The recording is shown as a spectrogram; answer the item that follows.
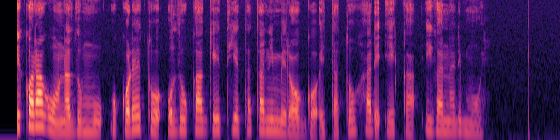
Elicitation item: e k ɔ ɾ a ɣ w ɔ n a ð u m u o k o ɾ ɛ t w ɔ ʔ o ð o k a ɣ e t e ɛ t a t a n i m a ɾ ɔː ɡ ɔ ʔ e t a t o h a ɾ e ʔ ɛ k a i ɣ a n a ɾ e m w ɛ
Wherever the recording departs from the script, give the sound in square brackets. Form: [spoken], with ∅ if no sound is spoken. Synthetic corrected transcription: e k ɔ ɾ a ɣ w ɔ n a ð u m u o k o ɾ ɛ t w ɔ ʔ o ð o k a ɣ e t [i] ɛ t a t a n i m [e] ɾ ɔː ɡ ɔ ʔ e t a t o h a ɾ e ʔ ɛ k a i ɣ a n a ɾ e m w ɛ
